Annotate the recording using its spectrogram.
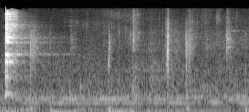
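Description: A sharp metallic clink right at the start as the overhead crane hook is freed from the lifting sling, ringing on briefly, followed by a few faint small knocks over a steady low hum.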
